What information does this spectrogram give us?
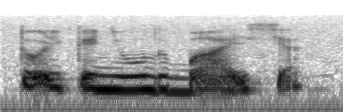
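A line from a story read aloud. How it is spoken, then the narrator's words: Silent inner plea. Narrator (Russian): молча взмолилась Генри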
